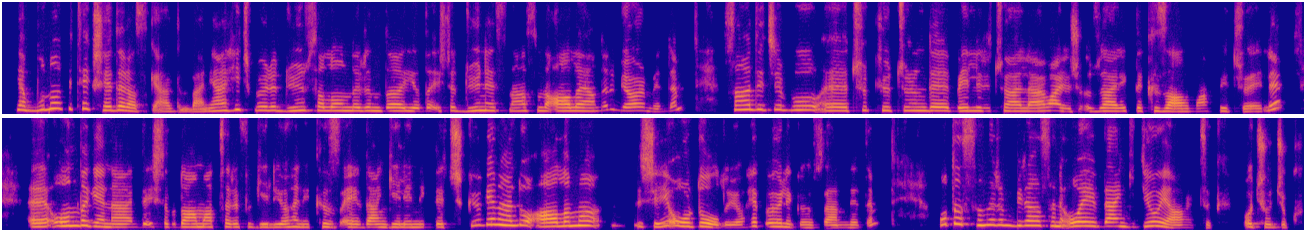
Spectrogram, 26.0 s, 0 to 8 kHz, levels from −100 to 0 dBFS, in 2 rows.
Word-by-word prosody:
Ya, 275 -5 -2
buna 355 +8 +1
bir - - -3
tek 390 -3 -2
şeyde 275 -1 +2
rast 225 -1 +3
geldim 200 - -9
ben. - - -6
Yani, 245 +3 -1
hiç, 320 -3 -1
böyle, 270 -3 -2
düğün 250 +4 -1
salonlarında 245 -2 0
ya 230 -1 -2
da, 235 - -4
işte, 230 -2 -8
düğün 250 +4 0
esnasında 245 -1 -2
ağlayanları 240 +5 0
görmedim. 250 - -5 0.5
Sadece 315 -2 0
bu, 295 -1 -2
eee, 250 0 0
Türk 275 +2 -2
kültüründe 255 -1 -1
belli 235 0 0
ritüeller 225 -1 -2
var 250 0 0
ya, 205 - -7
şu - - -10
özellikle 225 +1 -1
kız 220 -1 +2
almak 205 +1 -1
ritüeli, 205 - -4 0.6
eee, 250 +1 +3
onda 315 +4 +5
genelde, 225 - 0
işte, 230 - -4
bu 220 - -17
damat 230 0 +2
tarafı 230 -1 -3
geliyor, 220 +1 -1
hani, 220 -2 -3
kız 225 -3 +1
evden 215 0 -1
gelinlikle 215 0 -3
çıkıyor. 320 +10 -4
Genelde 360 -4 +5
o 320 - +2
ağlama 305 +5 +5 0.4
şeyi 245 +6 0
orada 275 -3 +3
oluyor; 195 -3 +1
hep 285 0 -2
öyle 255 -3 +1
gözlemledim. 190 - -5 0.7
O 400 - +1
da 445 +2 +2
sanırım 360 -4 +5
biraz, 325 0 +3
hani, 295 +2 +2
o 290 +3 +6
evden 280 -2 +3
gidiyor 275 +7 -1
ya 215 -8 +2
artık 185 -1 -8 0.3
o 235 - 0
çocuk, 205 -3 -5
245 Hz, 155 wpm, -25 LUFS, 220-285 Hz, 0.7 s, o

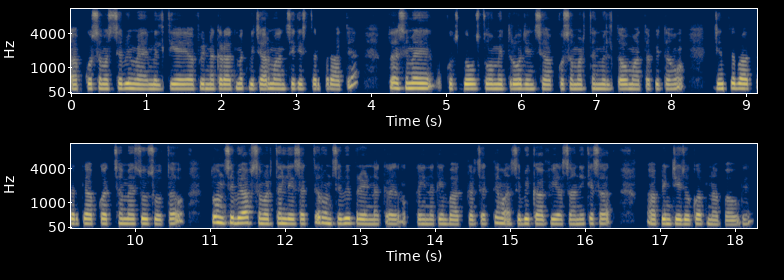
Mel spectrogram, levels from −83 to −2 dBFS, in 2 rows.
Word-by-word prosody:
आपको 175 +2 -2
समस्या 185 0 0
भी 195 - +6
मैं 180 -2 +1
मिलती 175 +1 -1
है 180 0 +4
या 180 0 +2
फिर 185 -1 +1
नकारात्मक 180 +1 0
विचार 180 0 0
मानसिक 185 0 -1
स्तर 180 0 -4
पर 180 - -1
आते 165 - -6
हैं, 345 +6 -4 0.4
तो 205 - +2
ऐसे 200 +1 +2
में, 200 +5 +6 0.2
कुछ 185 -1 -5
दोस्तों 180 0 +4
मित्रों 180 0 +2
जिनसे 180 0 -2
आपको 170 +1 -4
समर्थन 180 0 -3
मिलता 175 0 -2
हो, 175 - +3
माता-पिता 175 0 -4
हों, 180 - -3 0.4
जिनसे 185 +1 +2
बात 185 -1 +4
करके 185 +1 +1
आपको 185 +1 0
अच्छा 185 +1 -3
महसूस 185 0 +2
होता 175 +1 -1
हो, 275 +8 -1 0.3
तो 230 - +6
उनसे 215 0 +4
भी 205 0 +6
आप 210 +1 +5
समर्थन 185 0 +1
ले 185 -1 +4
सकते 180 +2 -3
हैं - - +4
और 210 - +2
उनसे 185 -1 0
भी 195 +1 +6
प्रेरणा 175 -2 0
क 175 -1 -3
कहीं 175 0 -2
न 175 0 -4
कहीं 175 0 -2
बात 165 -1 -3
कर 170 - -2
सकते 175 +5 -5
हैं। 200 - +1
वहाँ - - -2
से 175 - -1
भी 185 +1 +3
काफ़ी 175 +1 0
आसानी 175 0 -4
के 185 +1 -2
साथ, 185 0 -2 0.5
आप 175 0 -2
इन 180 - +4
चीज़ों 175 -1 +2
को 180 +2 0
अपना 175 -2 -5
पाओगे। 155 +3 -6
180 Hz, 225 wpm, -24 LUFS, 175-185 Hz, 0.5 s, भी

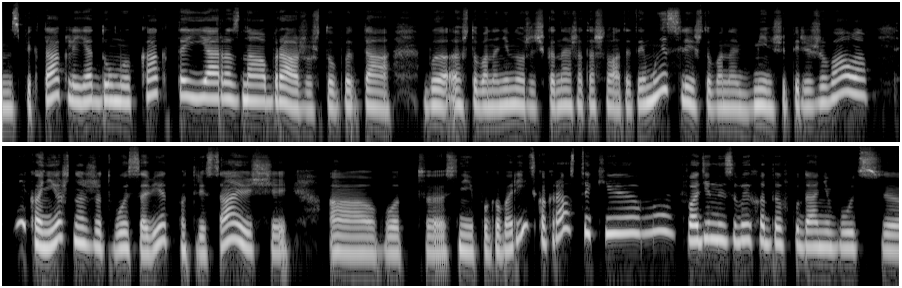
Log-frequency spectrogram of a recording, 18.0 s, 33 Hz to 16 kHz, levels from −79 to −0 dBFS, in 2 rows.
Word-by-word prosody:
на 150 - -1
спектакли. 220 - 0
Я 195 +1 +3
думаю, 200 -1 +2
как-то 265 0 -1
я 235 -1 +4
разноображу, 200 -8 +2
чтобы, 155 +2 -3
да, 155 -4 -1 0.3
было 165 -1 +1
э, - - 0
чтобы 160 -1 -2
она 160 0 0
немножечко, 165 -2 -1
знаешь, 165 +1 -2
отошла 165 -1 -4
от 145 - -6
этой 175 +4 -1
мысли, 225 - +2
чтобы 155 0 -5
она 155 0 -2
меньше 155 +1 -1
переживала. 190 - 0 0.5
И, - - +1
конечно 225 +4 +4
же, 190 -3 -1
твой 170 +1 0
совет 175 +9 0
потрясающий. 160 - -1 0.4
А, 145 -1 0
вот, 145 -1 -3 0.2
э, 150 - -1
с 145 - -12
ней 155 -2 +1
поговорить 165 - -2
как - - -2
раз 415 -1 0
таки, 335 -2 0
ну, 345 +2 +1
в - - 0
1 260 +2 +5
из 245 0 0
выходов 235 -3 0
куда-нибудь, 180 -2 -1
э, 165 - -4
180 Hz, 150 wpm, -23 LUFS, 160-240 Hz, 0.5 s, 1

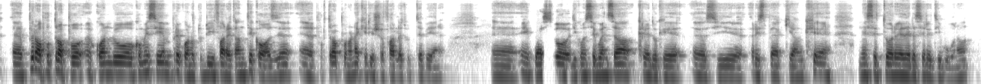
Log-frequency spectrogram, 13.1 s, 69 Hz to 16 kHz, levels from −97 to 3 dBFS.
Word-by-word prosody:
ehm, 125 -1 0
però 170 +4 +8
purtroppo, 150 -3 +4
ehm, 145 -2 -7
quando 135 -1 +4
come 145 +2 -2
sempre, 145 -1 +1
quando 120 -1 +1
tu 125 - -17
devi 125 0 -3
fare 125 -1 +4
tante 125 +4 -1
cose, 120 +3 +1
ehm, 120 -3 -5
purtroppo 135 +5 -1
non 115 +2 -2
è - - +1
che - - -10
riesci 120 -2 -6
a - - -10
farle 115 -1 0
tutte 115 0 -9
bene. 110 -1 -9 0.6
Ehm, 115 -2 -6
e 130 -3 -6
questo 125 0 +2
di 115 - -8
conseguenza 125 +1 +2
credo 120 -2 -3
che, 110 -1 -2
ehm, 115 -2 -3
si, 115 +1 -5
uhm, 110 - -5
rispecchia 115 -2 -3
anche 115 +4 -4 0.3
nel 125 0 -5
settore 125 -1 +2
delle 115 -1 +1
serie 115 0 -4
TV, 110 -2 -10
no? 110 +2 -9
125 Hz, 190 wpm, -25 LUFS, 115-130 Hz, 0.6 s, però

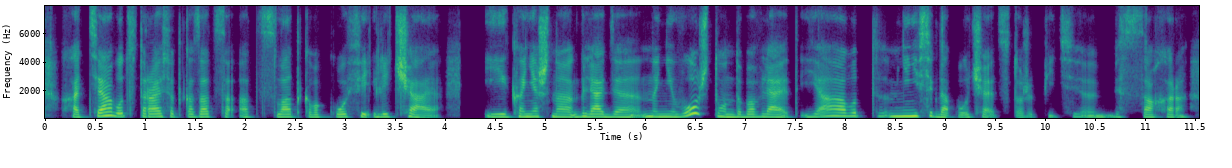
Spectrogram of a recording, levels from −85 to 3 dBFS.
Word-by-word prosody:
хотя 175 +9 +4
вот 205 0 +1
стараюсь 195 0 +2
отказаться 180 -1 -2
от 175 -2 -7
сладкого 175 -2 -1
кофе 170 +2 -3
или 180 0 -2
чая. 165 - +2 0.4
И, 180 -3 -2
конечно, 185 -1 +2
глядя 175 -3 +1
на 190 0 0
него, 180 - +3
что 205 - -1
он 170 -2 0
добавляет, 175 -1 0
я 230 +5 +1
вот 225 0 -4
мне 210 -1 +1
не 220 +1 +6
всегда 205 -9 +1
получается 155 +1 -3
тоже - - -8
пить, - - -11
э, 85 - -7
без 80 - -8
сахара, 155 -1 -3
180 Hz, 145 wpm, -21 LUFS, 165-195 Hz, 0.4 s, не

